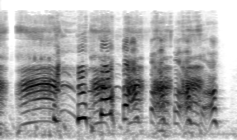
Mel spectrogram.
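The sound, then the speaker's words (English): A crow caws loudly, one drawn-out harsh call followed by four shorter raspy caws in quick succession, with no talking. “That's what a crow sounds like.”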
